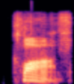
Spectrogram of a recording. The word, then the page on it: cloth: American English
